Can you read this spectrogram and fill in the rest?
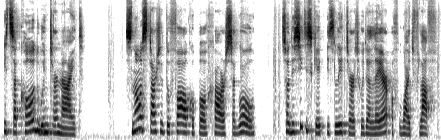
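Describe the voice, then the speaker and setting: A woman's voice: mid-range voice, measured pace. A woman playing a visual novel on her channel, reading the text aloud and adding chatty commentary. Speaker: video game streamer.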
